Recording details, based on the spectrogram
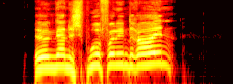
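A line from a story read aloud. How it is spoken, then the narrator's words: Shouting over the wind. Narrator (German): rief er durch die nächste Bö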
